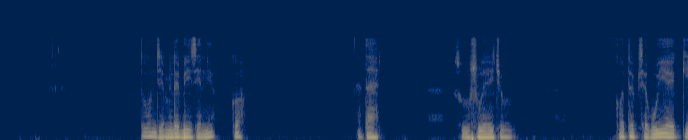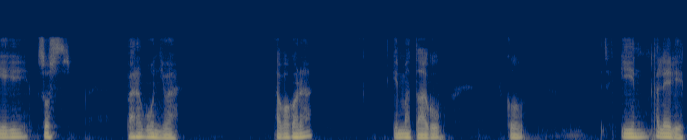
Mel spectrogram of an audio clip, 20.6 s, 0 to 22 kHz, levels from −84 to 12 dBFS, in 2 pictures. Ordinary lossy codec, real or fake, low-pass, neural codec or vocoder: Opus, 64 kbps; fake; 7.2 kHz; codec, 16 kHz, 1 kbps, X-Codec, HuBERT features, trained on LibriSpeech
